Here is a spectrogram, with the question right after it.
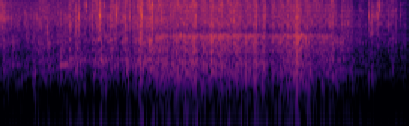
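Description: A sewing machine stitches through thick fabric layers at a side seam while making a simple evening bag, running steadily and fairly quietly with no pause for about three seconds.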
